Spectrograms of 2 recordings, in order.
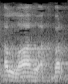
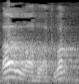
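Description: First: The opening vowel of Allah is short. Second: The opening vowel of Allah is drawn out long. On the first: It is a statement. The speaker calls it right. "فليقول الله أكبر" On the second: It turns the phrase into a question. The speaker calls it wrong. "ولا يهمز فيستفهم"

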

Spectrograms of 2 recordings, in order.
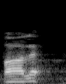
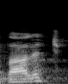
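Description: First: The word is said in an Egyptian colloquial accent. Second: The word is said in a Kuwaiti accent. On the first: "باللهجة العامية المصرية مثلا" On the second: "أو الكويتية"

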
